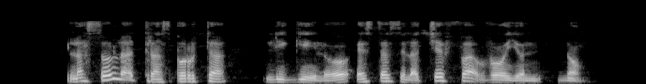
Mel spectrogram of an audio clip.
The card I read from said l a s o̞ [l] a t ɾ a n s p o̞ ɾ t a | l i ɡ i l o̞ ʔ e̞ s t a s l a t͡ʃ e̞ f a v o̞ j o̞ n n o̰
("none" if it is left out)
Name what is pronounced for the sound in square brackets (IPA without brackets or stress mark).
l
